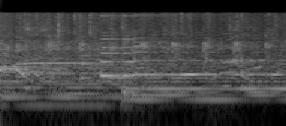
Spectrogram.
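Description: An audience claps hands in a dense, steady patter of applause, with sustained musical tones holding underneath throughout.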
